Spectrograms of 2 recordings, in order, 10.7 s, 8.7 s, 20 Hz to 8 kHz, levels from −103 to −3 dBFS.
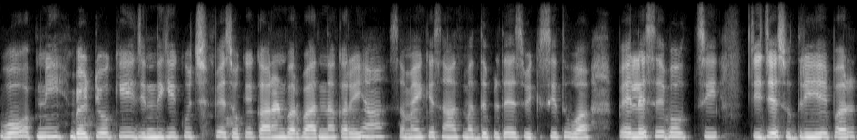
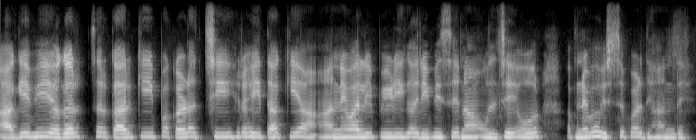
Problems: none marked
